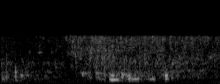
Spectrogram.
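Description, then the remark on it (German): A toilet flushes, its rushing, hissing water swelling in after a brief pause and continuing steadily, with faint murmurs of voices underneath. “Ja, das war die Klospülung von der Anna.”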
